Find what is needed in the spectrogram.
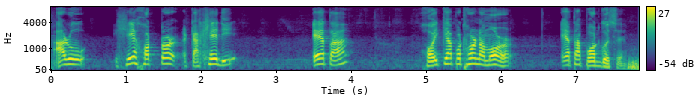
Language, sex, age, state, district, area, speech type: Assamese, male, 30-45, Assam, Lakhimpur, rural, spontaneous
